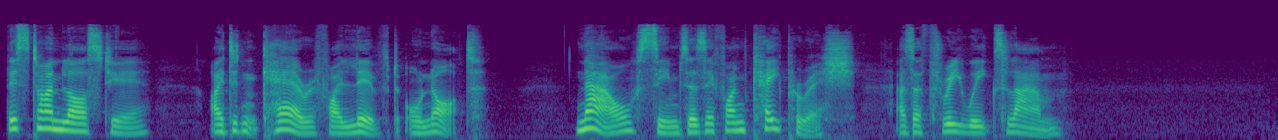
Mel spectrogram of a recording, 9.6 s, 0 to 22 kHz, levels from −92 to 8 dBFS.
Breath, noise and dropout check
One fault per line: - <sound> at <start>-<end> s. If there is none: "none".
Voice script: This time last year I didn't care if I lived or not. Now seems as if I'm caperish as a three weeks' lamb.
none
